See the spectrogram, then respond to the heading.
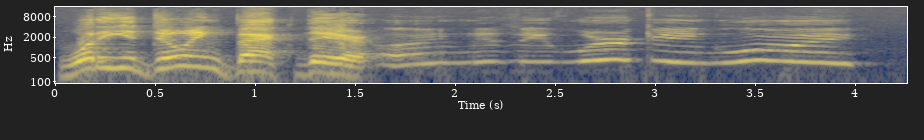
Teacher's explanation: you raise the pitch quite considerably, and you make it sound a lot more muffled, and that's the distant voice.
